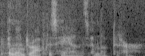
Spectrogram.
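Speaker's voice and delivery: ordinary talk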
